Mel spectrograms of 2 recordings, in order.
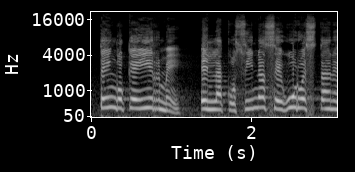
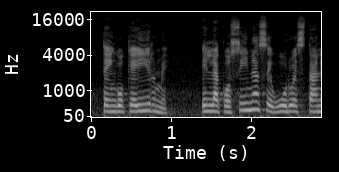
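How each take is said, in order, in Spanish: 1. Se lee con un tono enojado e irritado. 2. Se lee de forma neutral, sin una emoción clara. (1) "con enojo" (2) "en una primera entonación, así tal cual aparece"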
